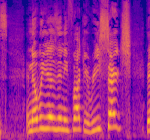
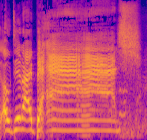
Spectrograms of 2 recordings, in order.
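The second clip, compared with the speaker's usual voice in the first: very slow, drawn-out sassy challenge; sassy taunt, dragged out slow; mock defiant; much slower than usual. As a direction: stretch it out daring her. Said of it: "And I was like".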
